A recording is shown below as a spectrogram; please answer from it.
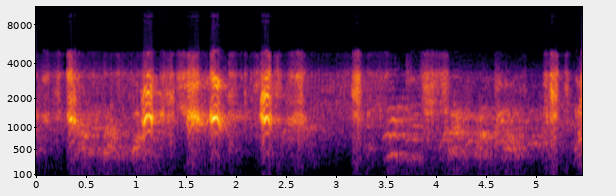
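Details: Presa Canario during attack and protection training, giving loud harsh barks in quick bursts, then rougher growling barks and yelps, roughly two barks per second at peaks.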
